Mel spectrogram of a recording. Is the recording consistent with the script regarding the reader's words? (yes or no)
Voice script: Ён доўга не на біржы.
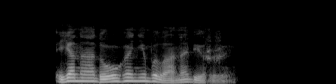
no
